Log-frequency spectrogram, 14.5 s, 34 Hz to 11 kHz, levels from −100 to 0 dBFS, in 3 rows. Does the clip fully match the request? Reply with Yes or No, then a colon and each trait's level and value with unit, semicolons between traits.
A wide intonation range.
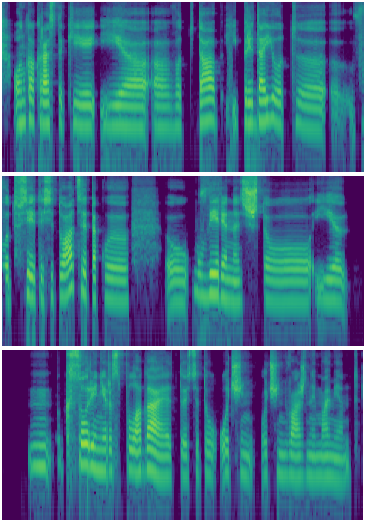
No: average, 3.0 semitones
